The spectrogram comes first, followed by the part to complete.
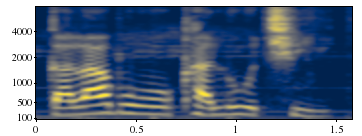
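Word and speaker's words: Ghaleb Cachalia: DA Shadow Prime, is it DA Shadow DA Public Enterprise Minister Galo Katalochi, is it it's Galabo Kalochi.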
